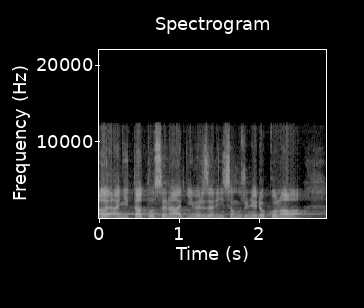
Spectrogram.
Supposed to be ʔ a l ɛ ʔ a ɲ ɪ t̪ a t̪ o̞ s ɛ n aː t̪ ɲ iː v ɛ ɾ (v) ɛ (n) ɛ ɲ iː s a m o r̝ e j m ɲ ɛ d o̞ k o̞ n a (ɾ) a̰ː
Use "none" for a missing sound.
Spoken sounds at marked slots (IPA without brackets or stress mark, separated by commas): z, n, l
